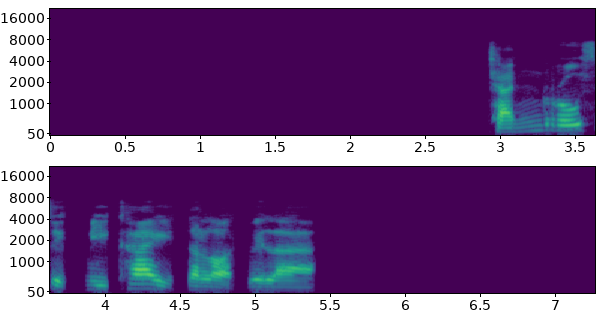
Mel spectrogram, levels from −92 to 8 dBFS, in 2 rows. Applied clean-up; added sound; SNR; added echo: none; none; none; none.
